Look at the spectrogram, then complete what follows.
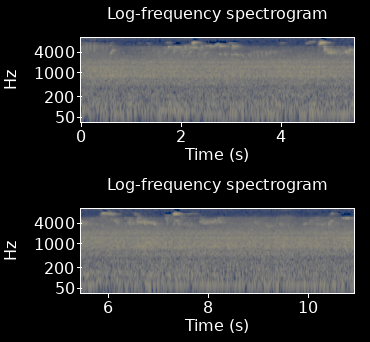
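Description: Steady outdoor background rumble, with small birds chirping in short, high calls scattered throughout.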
